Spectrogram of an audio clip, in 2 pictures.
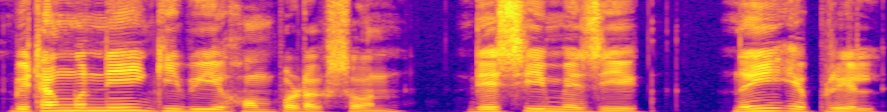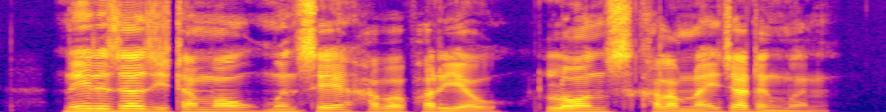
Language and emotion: Bodo, neutral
